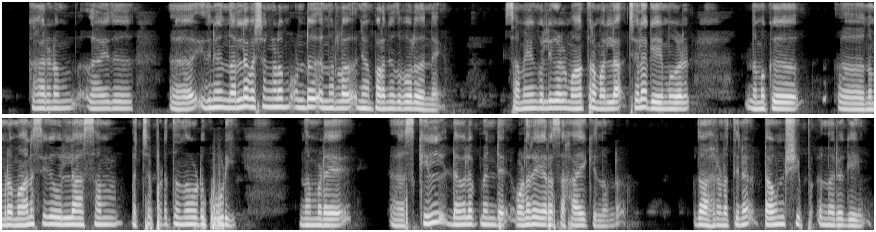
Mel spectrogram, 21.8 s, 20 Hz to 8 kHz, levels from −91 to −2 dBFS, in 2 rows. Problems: none marked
